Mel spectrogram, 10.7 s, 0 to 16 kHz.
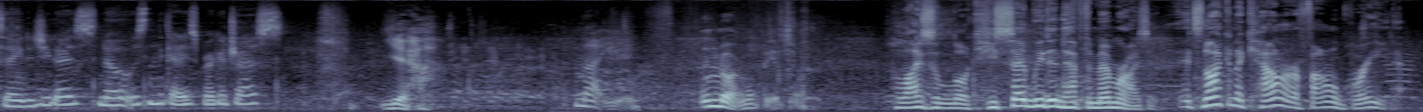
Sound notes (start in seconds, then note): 3.1 chuckles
